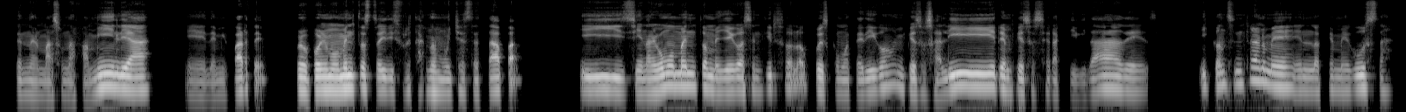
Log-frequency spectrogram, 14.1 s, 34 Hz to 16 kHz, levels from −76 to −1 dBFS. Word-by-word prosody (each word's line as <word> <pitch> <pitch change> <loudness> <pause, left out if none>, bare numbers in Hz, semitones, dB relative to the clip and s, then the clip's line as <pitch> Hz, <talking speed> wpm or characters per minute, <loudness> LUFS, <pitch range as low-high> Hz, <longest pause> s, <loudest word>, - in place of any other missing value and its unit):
tener 95 -2 -8
más 90 0 -5
una 90 -2 -10
familia 120 +5 +4 0.3
eh 90 -2 -12
de 85 0 -11
mi 95 - -13
parte, - - -2 0.3
pero 115 -3 +3
por 120 - +7
el 120 - +6
momento 125 +2 +6
estoy 125 -2 0
disfrutando 110 -1 -6
mucho 105 +1 -6
esta 105 -1 -9
etapa. 115 +3 0 0.6
Y 115 -1 +2
si 105 +1 -4
en 110 - -4
algún 115 +4 +4
momento 140 -1 +3
me 115 -3 0
llego 115 +1 +2
a - - -1
sentir 115 +2 -7
solo, - - -8
pues, 115 -2 -1
como 100 -1 -9
te 100 -1 -7
digo, 130 +8 -3
empiezo 110 -7 -5
a - - -10
salir, 140 +6 +4
empiezo 110 -4 -2
a - - -6
hacer - - -8
actividades 110 +4 -4 0.4
y - - -7
concentrarme 155 -3 -1
en 115 0 -5
lo 110 - -6
que 120 - -13
me 115 -1 -8
gusta. 115 -2 -3
115 Hz, 190 wpm, -25 LUFS, 105-130 Hz, 0.6 s, por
